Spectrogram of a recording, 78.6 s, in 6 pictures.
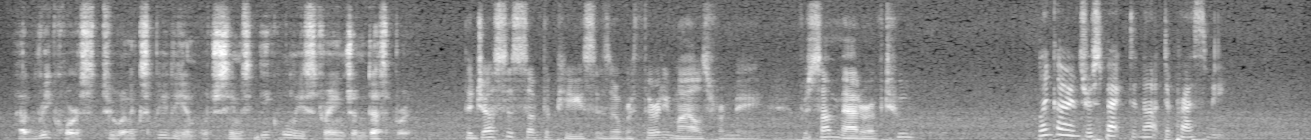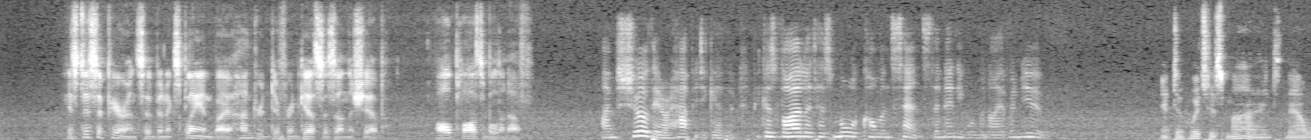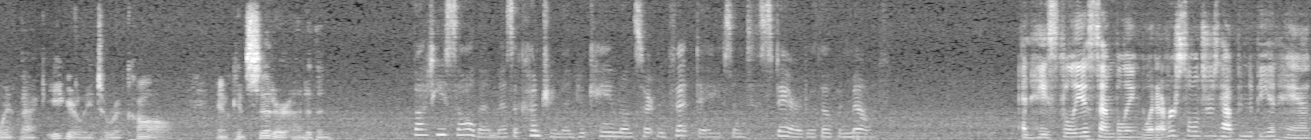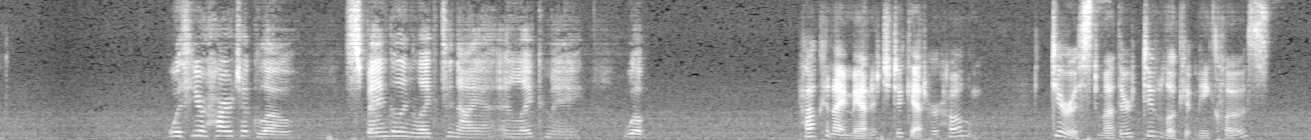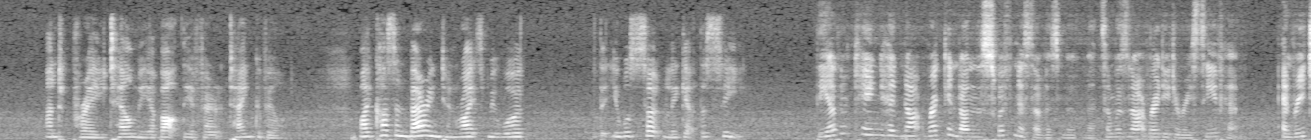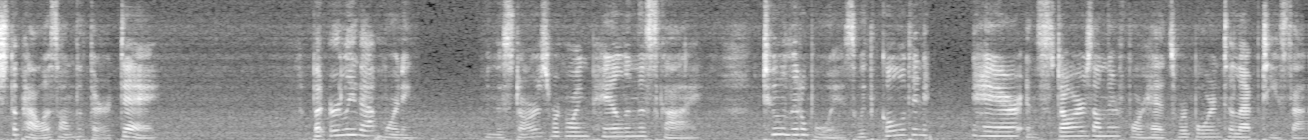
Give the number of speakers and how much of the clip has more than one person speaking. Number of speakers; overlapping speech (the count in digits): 10, no overlap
